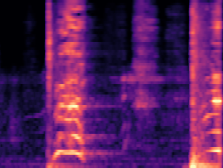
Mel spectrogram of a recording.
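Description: Two heavy thuds of banging on glass, about a second and a half apart, each loud and sharp with a short resonant ring. A strained vocal sound overlaps the first blow.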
